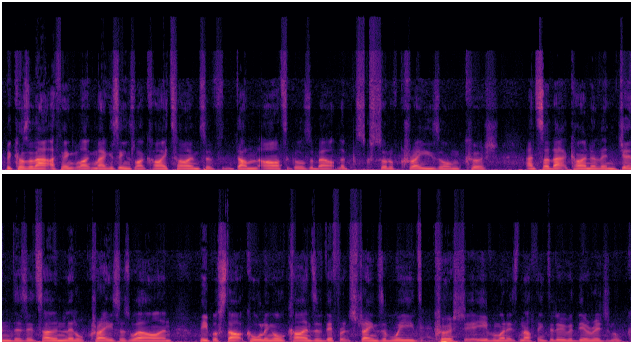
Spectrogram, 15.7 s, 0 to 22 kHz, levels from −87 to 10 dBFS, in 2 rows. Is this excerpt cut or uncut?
uncut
